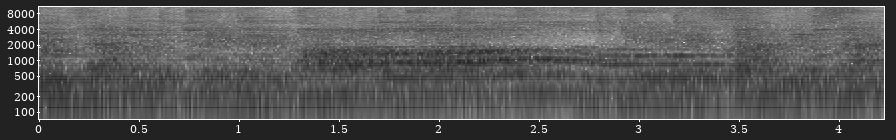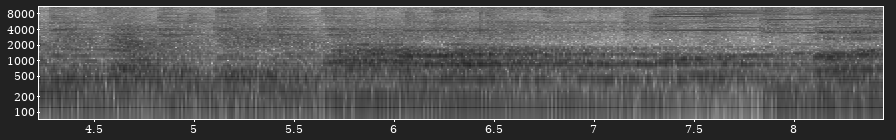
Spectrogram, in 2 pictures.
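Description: Hindi devotional song: a group of voices singing with musical accompaniment.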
